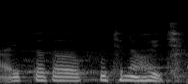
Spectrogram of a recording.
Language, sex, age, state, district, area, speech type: Maithili, female, 45-60, Bihar, Madhepura, rural, spontaneous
